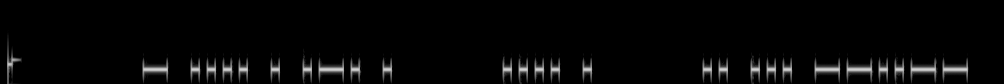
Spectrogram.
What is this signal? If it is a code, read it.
Morse code, heard as a keyed tone, about 15 wpm, 700 Hz. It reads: THERE HE IS,
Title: 2x Word-Spacing - Sentences from Top 100 Words - 15wpm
